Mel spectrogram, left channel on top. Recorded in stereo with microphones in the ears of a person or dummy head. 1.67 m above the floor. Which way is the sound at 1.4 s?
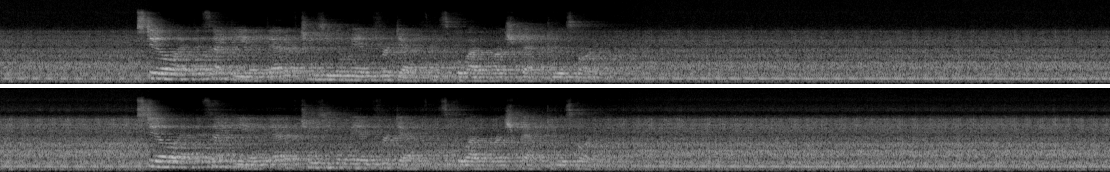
5° right (ahead or behind).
